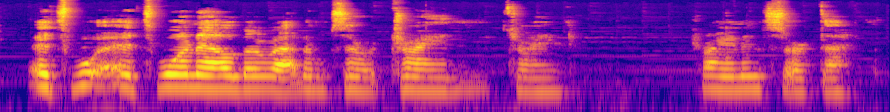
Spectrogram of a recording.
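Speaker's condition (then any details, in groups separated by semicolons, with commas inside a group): Quadriplegic cerebral palsy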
